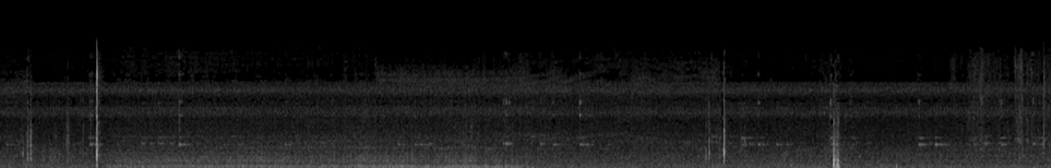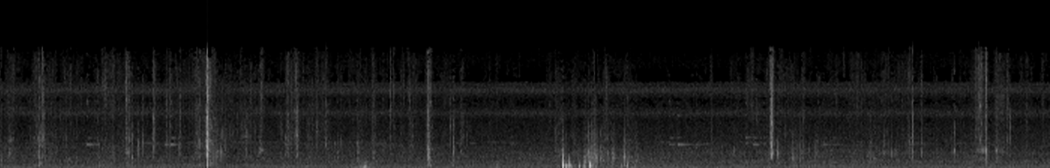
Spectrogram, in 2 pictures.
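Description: An insect buzzing close by for about the first seven seconds, stopping abruptly. Then a quiet background with scattered sharp clicks and cracks from hands working the rim of a dried mortar-coated flower pot, the loudest a double crack about three quarters of the way through.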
